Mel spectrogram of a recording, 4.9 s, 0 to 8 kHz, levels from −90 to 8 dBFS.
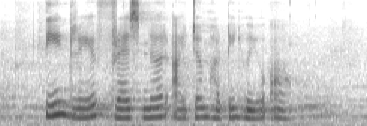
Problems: echo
